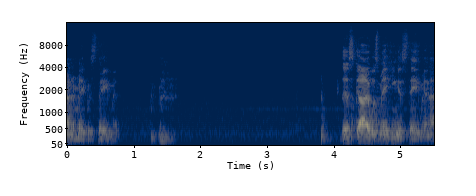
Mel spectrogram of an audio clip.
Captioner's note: clears throat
